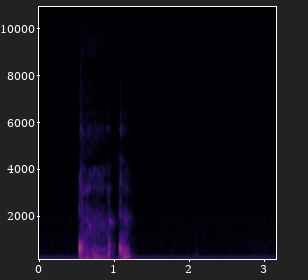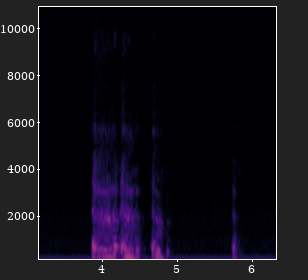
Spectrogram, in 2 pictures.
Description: yet again with the coughing fits...grrrr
